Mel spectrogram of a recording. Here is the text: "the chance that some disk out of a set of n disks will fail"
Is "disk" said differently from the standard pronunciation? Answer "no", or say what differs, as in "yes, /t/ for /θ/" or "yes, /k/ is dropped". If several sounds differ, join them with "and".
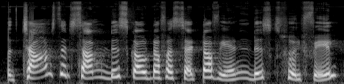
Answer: no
